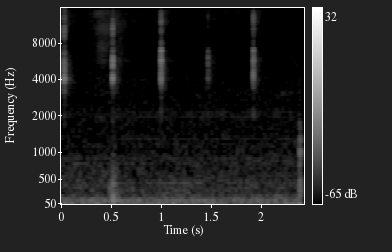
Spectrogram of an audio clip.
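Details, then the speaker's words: Sharp, light clicks about twice a second from inside a newly bought Aero 15 laptop, heard while using it with only Chrome open. It is an intermittent internal clicking of unknown cause. "you know it sounds like a clicking inside the machine it's really annoying"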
